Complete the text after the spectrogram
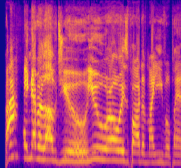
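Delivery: mock villain. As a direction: ham up an evil mastermind's cruel reveal. Imagined villain's cruel last words.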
